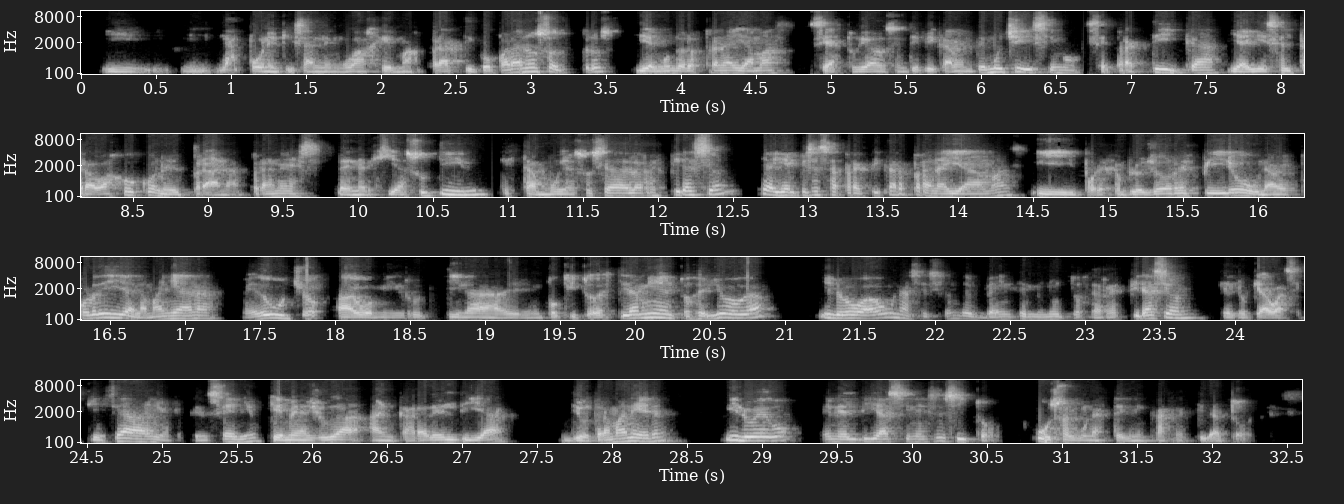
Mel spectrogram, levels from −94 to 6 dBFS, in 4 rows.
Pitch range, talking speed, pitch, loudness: 110-170 Hz, 215 wpm, 130 Hz, -16 LUFS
